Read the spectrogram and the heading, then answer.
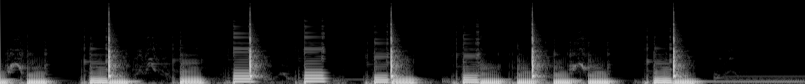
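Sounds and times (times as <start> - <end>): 
bass: 0.0 - 8.0.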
